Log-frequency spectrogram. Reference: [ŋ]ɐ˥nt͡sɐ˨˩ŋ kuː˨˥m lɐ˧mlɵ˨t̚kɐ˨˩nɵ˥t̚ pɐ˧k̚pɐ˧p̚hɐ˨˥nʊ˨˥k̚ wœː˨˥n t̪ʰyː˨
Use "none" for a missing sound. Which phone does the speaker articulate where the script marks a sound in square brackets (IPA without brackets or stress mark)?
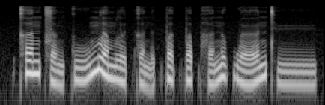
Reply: kʰ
